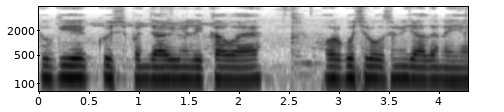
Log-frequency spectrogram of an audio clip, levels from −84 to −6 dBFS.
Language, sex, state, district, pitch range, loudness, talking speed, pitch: Hindi, male, Haryana, Rohtak, 130-135 Hz, -15 LUFS, 195 wpm, 130 Hz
